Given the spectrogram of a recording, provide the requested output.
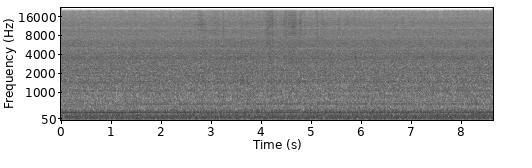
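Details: Truck air brake pretrip test, diesel idling while the air compressor builds pressure: steady idle with even hum, no knocks or hiss bursts, compressor charging normally; it cut out at 110 psi, primary needle never exceeded 140.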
